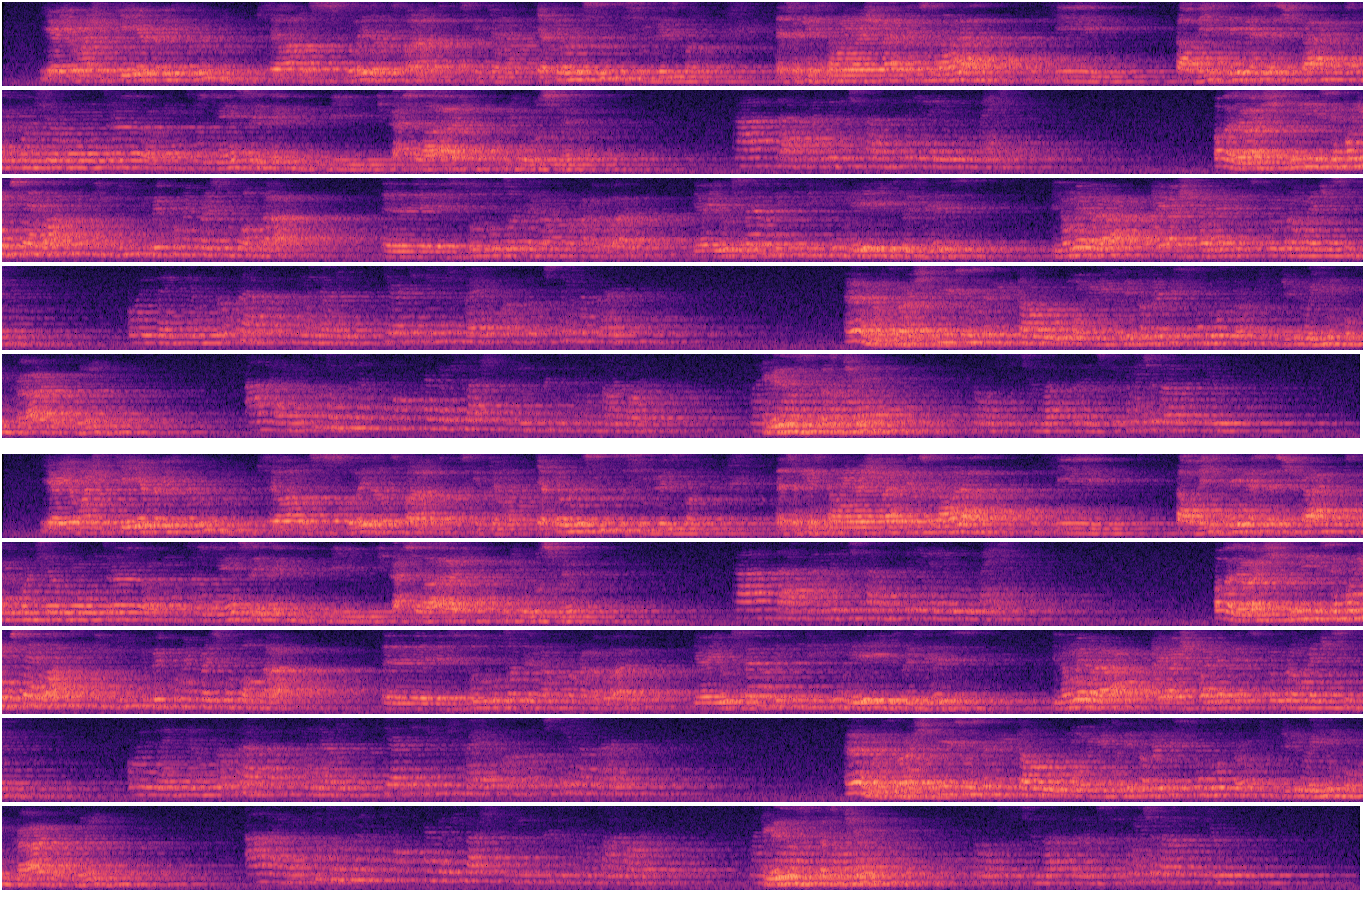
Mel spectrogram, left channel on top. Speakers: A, on the left; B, on the right.
A: E aí eu machuquei e acabei ficando, sei lá, uns dois anos parado sem conseguir treinar. E até hoje eu sinto, assim, de vez em quando. Essa questão aí eu acho que vale a pena você dar uma olhada, né? porque talvez seja excesso de carga, mas também pode ser alguma outra, alguma outra doença aí, né, que, que- de cartilagem ou de osso mesmo.
B: Ah, tá. Mas o indicado seria eu num médico?
A: Olha, eu acho que você pode observar mais um tempinho, ver como é que vai se comportar. É, você falou que voltou a treinar por agora, né? E aí observa
B: Isso.
A: daqui um tempinho, um mês, dois meses. Se não melhorar, aí eu acho que vale a pena você procurar um médico, sim.
B: Pois é, eu vou procurar caso não melhore. Pior que é treino de perna, eu gosto tanto de treinar perna.
A: É, mas eu acho que se você limitar o movimento ali, talvez não doa tanto, diminuir um pouco a carga também.
B: Ah, é, mas eu tô fazendo com uma carga bem baixa também, porque eu tô voltando agora. Mas
A: E Mesmo
B: ah,
A: assim,
B: o ideal
A: tá sentindo?
B: é Tô, tô sentindo bastante, principalmente agora no frio.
